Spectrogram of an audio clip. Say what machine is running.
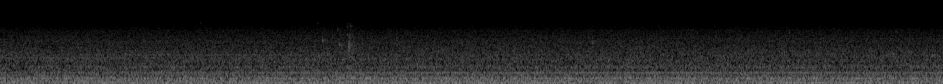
pump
